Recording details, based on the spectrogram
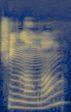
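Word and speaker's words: Qinglongmon: And Qing Long Mon, which is how I said it, is pronounced Ching Long Mong.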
